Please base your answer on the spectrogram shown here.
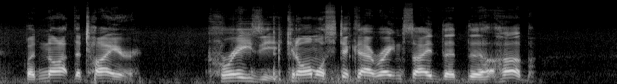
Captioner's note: none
